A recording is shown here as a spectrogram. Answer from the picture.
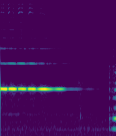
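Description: Solo flute holding a single high note with a slight vibrato, which fades away after about a second into a brief silence.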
